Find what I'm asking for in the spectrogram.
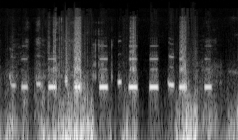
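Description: A metal detector sweeping a ploughed field gives a surface signal: a string of short, loud, pulsing beeps at one pitch, mixed with rough wind buffeting and low thumps close to the microphone.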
